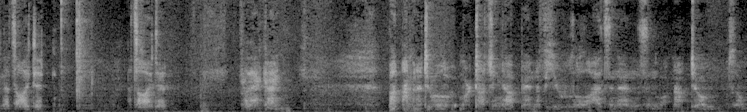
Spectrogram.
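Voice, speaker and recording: A man softly whispering in a casual, rambling ASMR style, breathy and close to the microphone, showing off a hobby. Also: brisk, long pauses. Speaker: ASMR video host. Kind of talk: ASMR, informal hobby show-and-tell.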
